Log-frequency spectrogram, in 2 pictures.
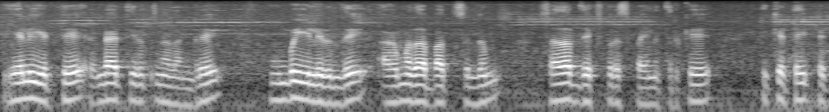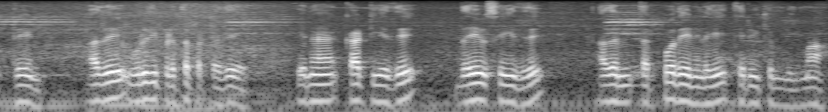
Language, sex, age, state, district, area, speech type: Tamil, male, 45-60, Tamil Nadu, Theni, rural, read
